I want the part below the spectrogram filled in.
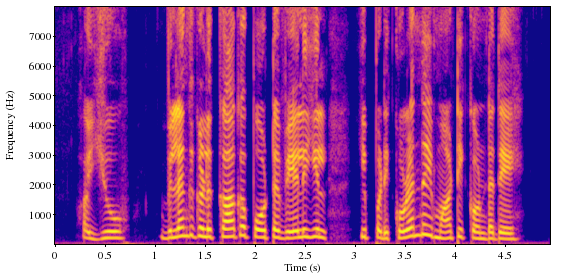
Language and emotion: Tamil, sad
